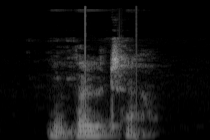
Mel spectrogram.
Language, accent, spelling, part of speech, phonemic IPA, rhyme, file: English, Southern England, voter, noun, /ˈvəʊtə(ɹ)/, -əʊtə(ɹ), LL-Q1860 (eng)-voter.wav
- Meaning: Someone who votes or is entitled to vote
